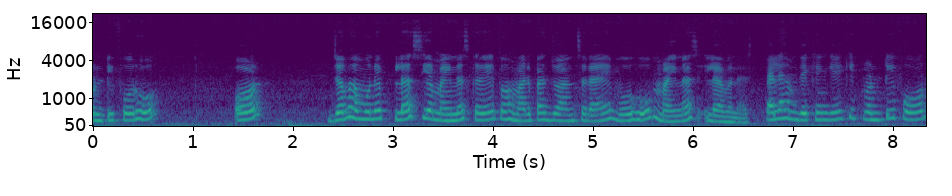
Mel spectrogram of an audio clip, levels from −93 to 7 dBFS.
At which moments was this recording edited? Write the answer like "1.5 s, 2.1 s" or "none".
6.6 s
